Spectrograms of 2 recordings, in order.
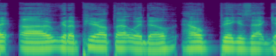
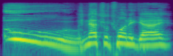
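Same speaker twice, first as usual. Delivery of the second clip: higher, louder burst of real delight; thrilled; 8 semitones higher, 9 dB louder than usual. Real, not acted. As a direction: cheer the lucky roll. Rolls a natural twenty.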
